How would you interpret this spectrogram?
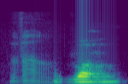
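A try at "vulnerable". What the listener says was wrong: it's to me, it sounds like you're just putting a W at the front when you're saying it. so the V sound is always pronounced by using your lower lip pressed up against your upper teeth to get that the V, V, V, V.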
